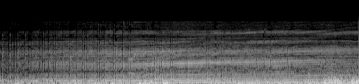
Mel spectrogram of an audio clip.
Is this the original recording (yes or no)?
yes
